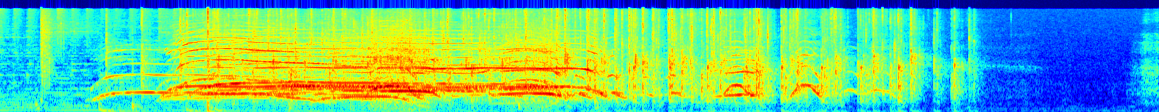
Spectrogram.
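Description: Audience cheering and whooping with many voices at once, then clapping that thins out and stops about seven seconds in. The end of the intro music is heard briefly at the start.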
